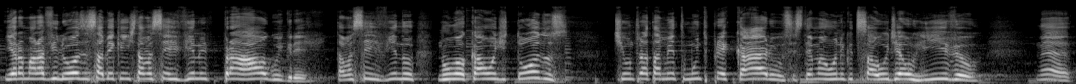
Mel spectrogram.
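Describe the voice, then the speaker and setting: A young man from Brazil telling his testimony to a church, lively and humorous, turning often to address the congregation. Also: very high voice, a little fast. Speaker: testimony speaker. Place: church hall. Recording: long hall reverb, soft guitar music.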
